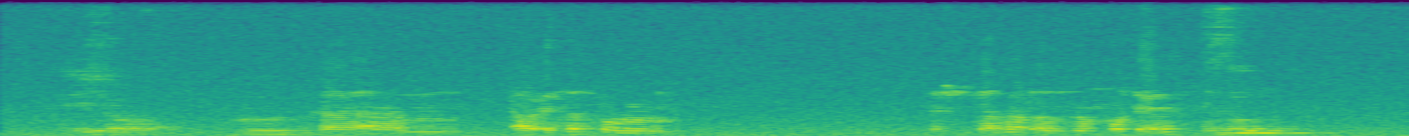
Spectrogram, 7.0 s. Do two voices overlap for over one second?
No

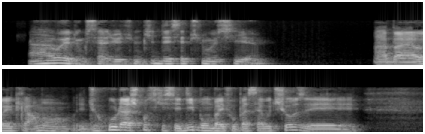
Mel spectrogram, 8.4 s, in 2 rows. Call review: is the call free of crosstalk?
Yes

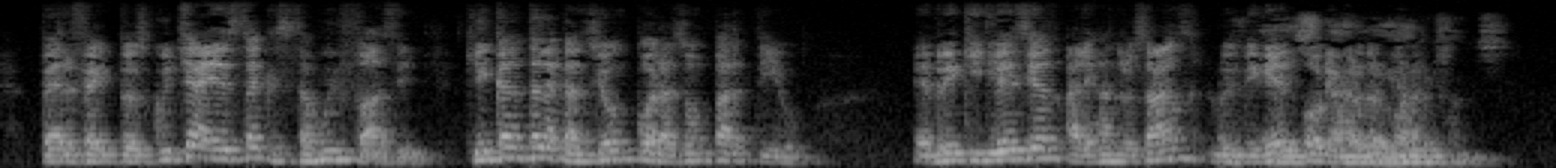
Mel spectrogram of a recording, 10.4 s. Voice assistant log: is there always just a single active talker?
No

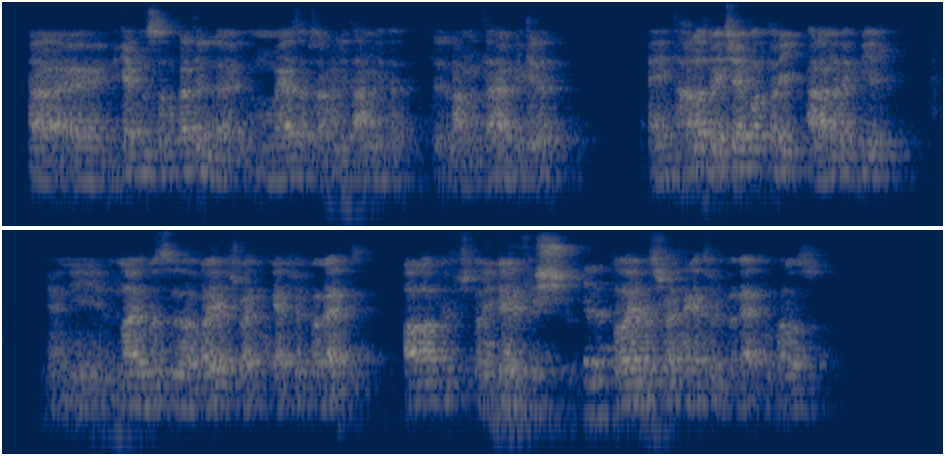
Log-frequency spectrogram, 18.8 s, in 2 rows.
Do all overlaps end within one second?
Yes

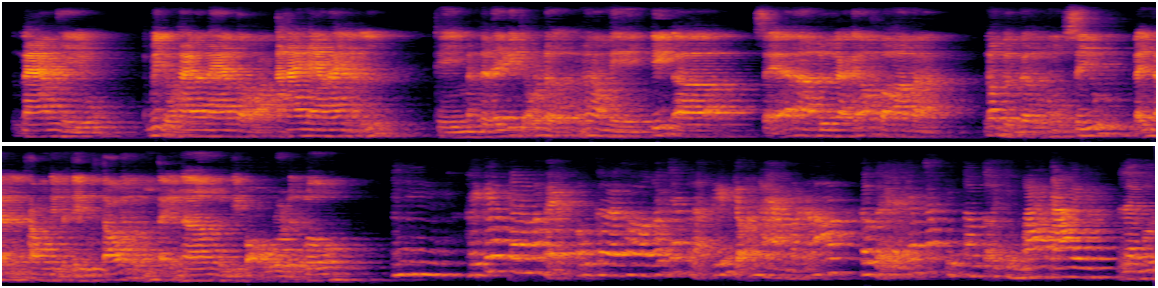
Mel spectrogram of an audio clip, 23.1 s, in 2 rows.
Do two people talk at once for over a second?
No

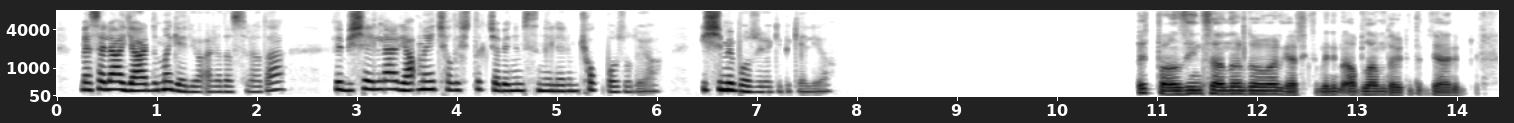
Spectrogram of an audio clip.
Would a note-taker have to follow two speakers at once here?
No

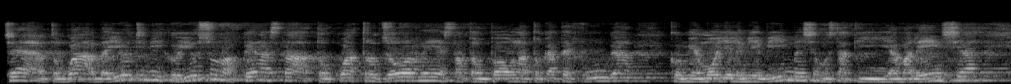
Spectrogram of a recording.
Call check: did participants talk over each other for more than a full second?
No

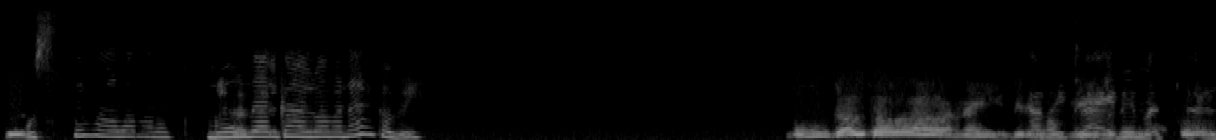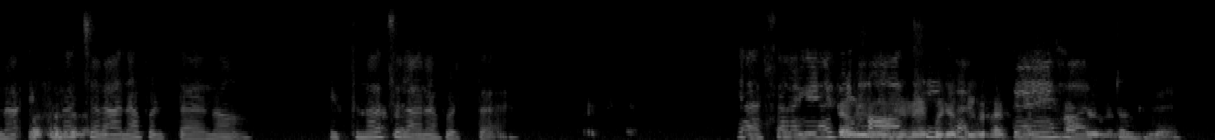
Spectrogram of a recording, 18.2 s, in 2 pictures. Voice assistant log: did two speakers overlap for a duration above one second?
Yes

